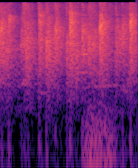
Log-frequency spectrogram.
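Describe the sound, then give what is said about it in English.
A church audience claps hands in a quick, steady rhythm. The many claps are fairly faint and blend into a continuous patter over a low rumble. “Give him a hand clap.”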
